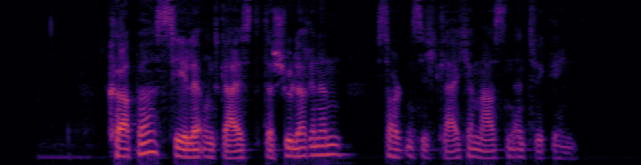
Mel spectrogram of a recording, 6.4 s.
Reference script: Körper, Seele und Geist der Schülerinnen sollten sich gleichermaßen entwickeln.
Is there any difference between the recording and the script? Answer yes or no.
no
